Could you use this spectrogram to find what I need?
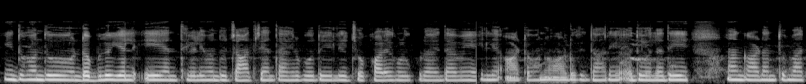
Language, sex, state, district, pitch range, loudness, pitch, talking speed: Kannada, female, Karnataka, Gulbarga, 195-210 Hz, -16 LUFS, 200 Hz, 170 wpm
